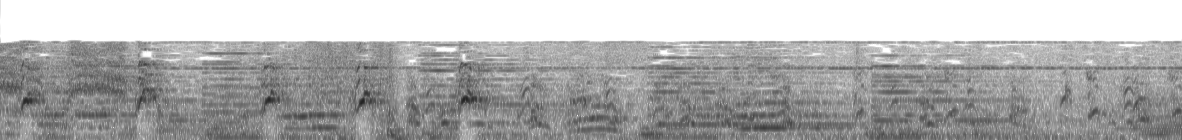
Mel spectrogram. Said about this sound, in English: What is this doggy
